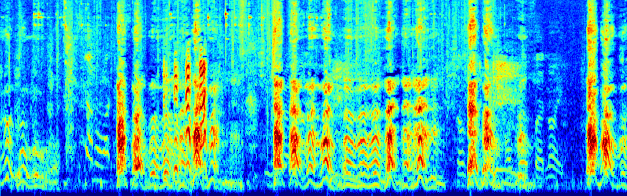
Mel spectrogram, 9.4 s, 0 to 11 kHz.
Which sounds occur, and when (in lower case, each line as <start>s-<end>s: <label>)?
0.0s-0.8s: bow-wow
0.0s-9.4s: background noise
0.1s-0.2s: tick
0.9s-1.7s: pant (dog)
1.2s-1.7s: female speech
1.2s-8.5s: conversation
1.7s-3.3s: bow-wow
2.3s-3.1s: giggle
3.2s-3.8s: growling
3.9s-4.9s: female speech
4.1s-6.7s: bow-wow
6.8s-7.2s: female speech
7.0s-7.4s: bow-wow
7.3s-8.1s: growling
7.3s-7.8s: breathing
7.6s-8.4s: female speech
8.8s-9.4s: bow-wow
